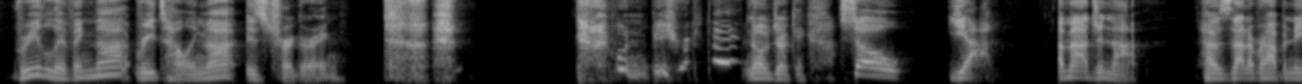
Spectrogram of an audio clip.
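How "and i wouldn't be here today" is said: squeaky, high mock sobbing; fake breakdown. Storyteller joking that retelling is triggering, high fake tearful squeak. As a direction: pretend to choke up, voice way up high.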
